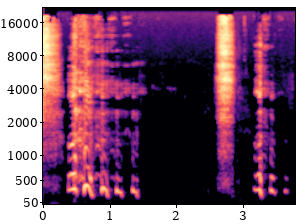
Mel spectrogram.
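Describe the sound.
A voice imitates a man sobbing terribly: a sharp, noisy gasping inhale followed by a string of broken, shuddering voiced sobs, a pause, then another gasp and more choked sobs, loud.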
